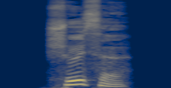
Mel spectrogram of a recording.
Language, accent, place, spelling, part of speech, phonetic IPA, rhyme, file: German, Germany, Berlin, Schöße, noun, [ˈʃøːsə], -øːsə, De-Schöße.ogg
- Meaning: nominative/accusative/genitive plural of Schoß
